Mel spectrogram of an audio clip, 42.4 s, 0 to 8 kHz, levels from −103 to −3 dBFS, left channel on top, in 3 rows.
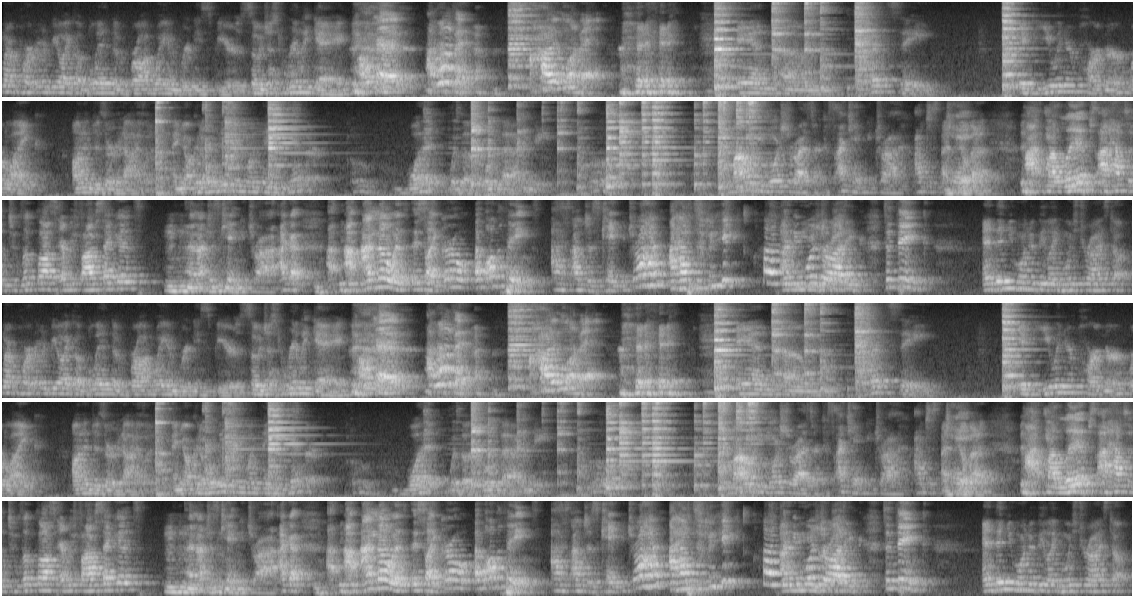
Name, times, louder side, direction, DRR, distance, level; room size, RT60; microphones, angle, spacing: voice 1, 0.0-6.0 6.6-7.3 7.7-8.5 8.7-10.3 10.8-11.6 12.7-14.6 15.0-18.1 19.0-21.0 25.9-26.4 26.9-27.1 27.6-27.7 30.3-31.3 32.5-32.6 38.0-38.9 40.5-42.2, equal, 40° right, -4 dB, 1.1 m, -33 dB
voice 2, 3.3-3.7 4.5-5.0 5.3-5.8 6.6-7.4 18.5-18.7 21.5-22.0 23.2-26.2 26.9-29.9 30.6-34.9 35.1-37.5 37.8-38.0 38.3-38.8 39.3-39.7, equal, 90° right, -2 dB, 1.2 m, -27 dB
sound 1, 6.3-6.8 8.9-9.4 9.6-11.0 12.5-12.9 16.1-16.3 16.6-18.1 19.4-19.5 19.8-23.7, left 1 dB, ahead, 0.4 m, -25 dB
2.8 x 2.2 x 2.7 m, 0.69 s
head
